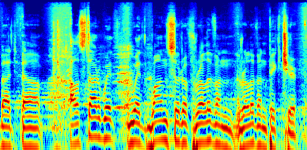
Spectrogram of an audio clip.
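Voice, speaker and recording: Over noticeable background noise, a man with a Czech accent speaks at a fairly slow pace with fairly even intonation. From Czechoslovakia. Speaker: emigre telling escape story. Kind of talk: public talk. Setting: stage with audience. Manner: halting.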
